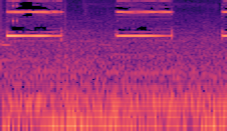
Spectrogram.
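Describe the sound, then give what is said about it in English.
A tractor's auto steer system beeps while planting a hilly field: long, high electronic tones of about half a second each, repeating at an even pace over a steady engine rumble. “getting the auto steer going here today too. So, beeping along, but trying to get straight rows going out here too.”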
